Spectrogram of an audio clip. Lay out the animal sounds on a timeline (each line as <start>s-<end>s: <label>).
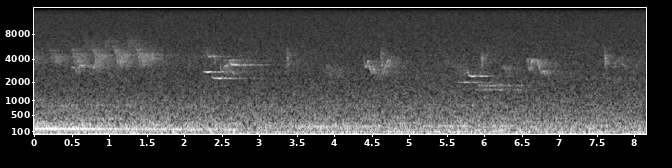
0.0s-1.8s: Ovenbird (Seiurus aurocapilla)
0.0s-8.2s: Red-eyed Vireo (Vireo olivaceus)
2.2s-3.2s: Wood Thrush (Hylocichla mustelina)
5.6s-6.6s: Wood Thrush (Hylocichla mustelina)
